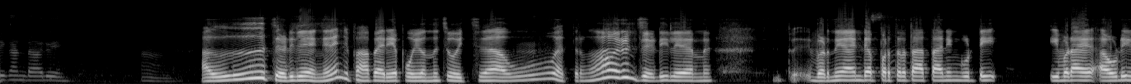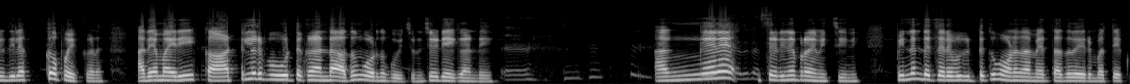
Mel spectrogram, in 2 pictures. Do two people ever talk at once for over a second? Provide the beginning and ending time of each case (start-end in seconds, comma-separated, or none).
none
